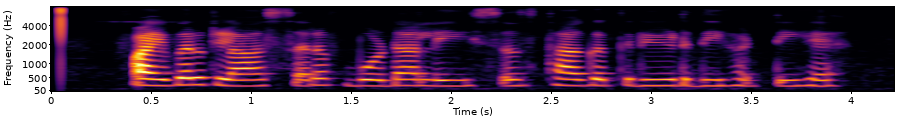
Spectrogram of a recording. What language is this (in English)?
Punjabi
